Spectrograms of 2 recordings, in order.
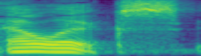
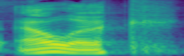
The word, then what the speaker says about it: Alec: And that's, you pronounce his name, it's not Alex, it's Alec, even though it's an X, and Murdaugh, even though it's A-U-G-H, is also with a hard C at the end. So it's Alec Murdaugh.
